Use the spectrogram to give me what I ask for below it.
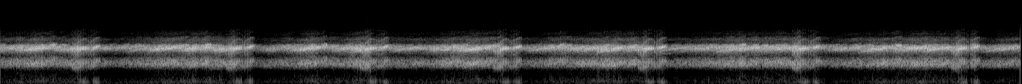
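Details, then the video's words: A single male Pacific treefrog (Pseudacris regilla) gives a steady, raspy, mid-pitched call to attract females to his patch of an ephemeral pond at South Beach State Park, Oregon, on January 13, 2018. "Pacific treefrog (Pseudacris regilla) callling for the ladies"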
